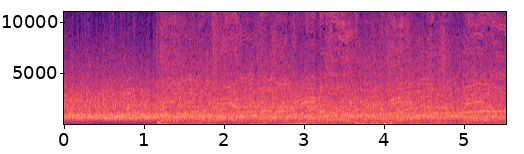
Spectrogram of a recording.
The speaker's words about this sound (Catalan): El somriure era radiant i l'ovació ha estat enorme. Era era el moment de la seva vida.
